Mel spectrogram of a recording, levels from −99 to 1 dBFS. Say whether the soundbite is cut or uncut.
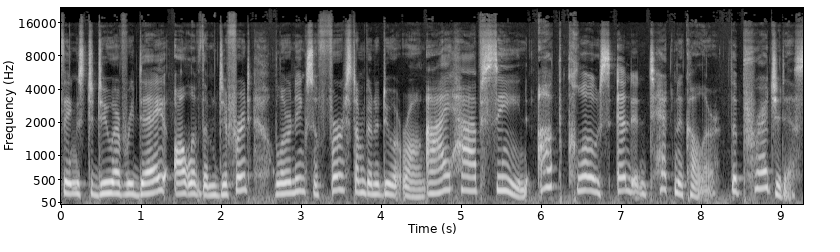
cut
